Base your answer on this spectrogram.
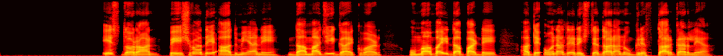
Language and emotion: Punjabi, neutral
